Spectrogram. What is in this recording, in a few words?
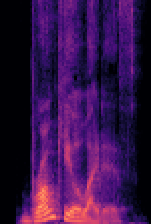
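"bronchiolitis", British English; ˌbrɒŋ.kɪ.əʊˈlaɪ.tɪs; brong-ki-oh-LIGH-tiss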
